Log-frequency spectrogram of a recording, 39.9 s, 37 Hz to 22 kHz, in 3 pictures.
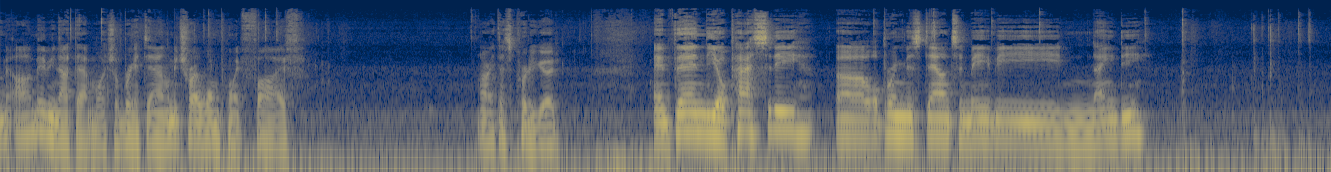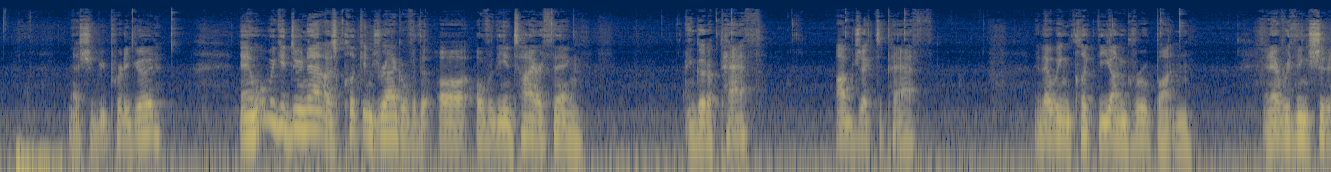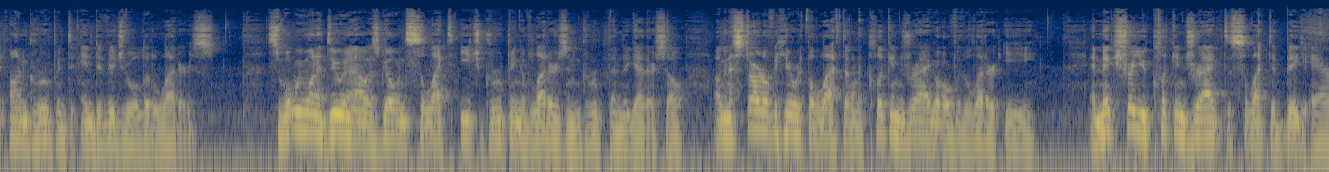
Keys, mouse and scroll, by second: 0.3-1.5 drag, 2.0-3.3 typing, 9.0 click, 10.1 click, 11.7 click, 12.6-13.5 typing, 14.9 click, 17.0-19.3 drag, 20.7 click, 22.0 click, 25.1 click, 35.5-38.7 drag, 39.5 click.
